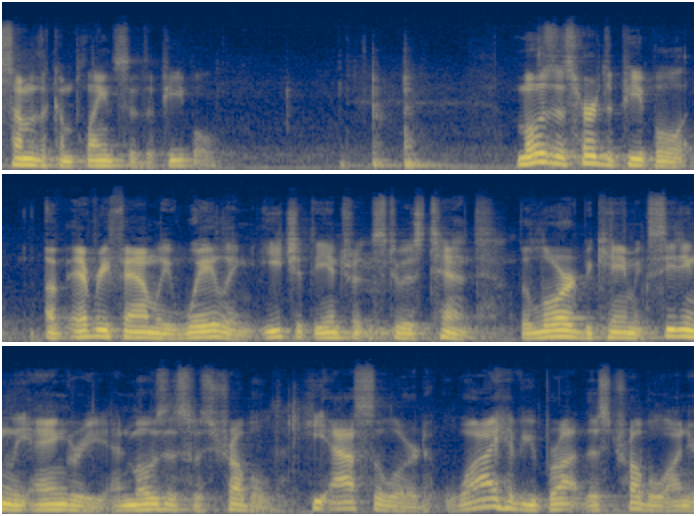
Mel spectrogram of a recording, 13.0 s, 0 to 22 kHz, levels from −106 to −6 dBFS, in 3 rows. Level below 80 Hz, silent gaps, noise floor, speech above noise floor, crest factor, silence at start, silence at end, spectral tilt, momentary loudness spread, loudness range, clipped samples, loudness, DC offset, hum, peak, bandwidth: -60 dBFS; none; -59 dBFS; 31 dB; 18 dB; 0 s; 0 s; -7 dB/octave; 14 LU; 5 LU; under 0.1%; -29 LUFS; under 0.1%; none; -12 dBFS; 12.5 kHz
